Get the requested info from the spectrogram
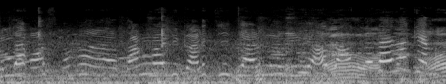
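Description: Children's excited chatter and laughter in high voices, with a steady low rumble underneath.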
